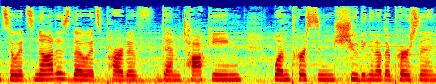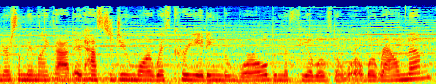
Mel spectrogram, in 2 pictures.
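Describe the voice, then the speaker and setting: A woman co-hosting a podcast, explaining things casually and chattily with plenty of examples. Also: medium pitch. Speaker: podcast host and audio drama writer. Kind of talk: casual explanatory talk with co-host.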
